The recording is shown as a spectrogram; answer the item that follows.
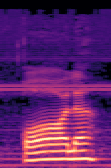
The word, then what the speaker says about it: قَالَ: Qaf is always pronounced with tafkhim because it's a letter of istirla. So, قَالَ. Only the qaf is pronounced with tafkhim.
